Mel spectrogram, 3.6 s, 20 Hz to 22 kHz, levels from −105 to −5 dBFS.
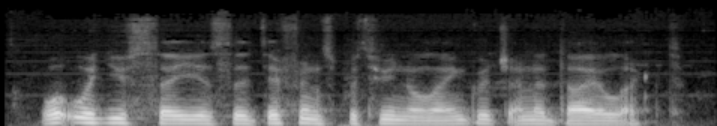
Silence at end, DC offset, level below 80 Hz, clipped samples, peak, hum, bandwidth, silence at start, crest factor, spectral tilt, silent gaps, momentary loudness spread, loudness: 0.4 s; under 0.1%; -58 dBFS; under 0.1%; -10 dBFS; none; 12 kHz; 0.2 s; 16 dB; -9.5 dB/octave; none; 6 LU; -27 LUFS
